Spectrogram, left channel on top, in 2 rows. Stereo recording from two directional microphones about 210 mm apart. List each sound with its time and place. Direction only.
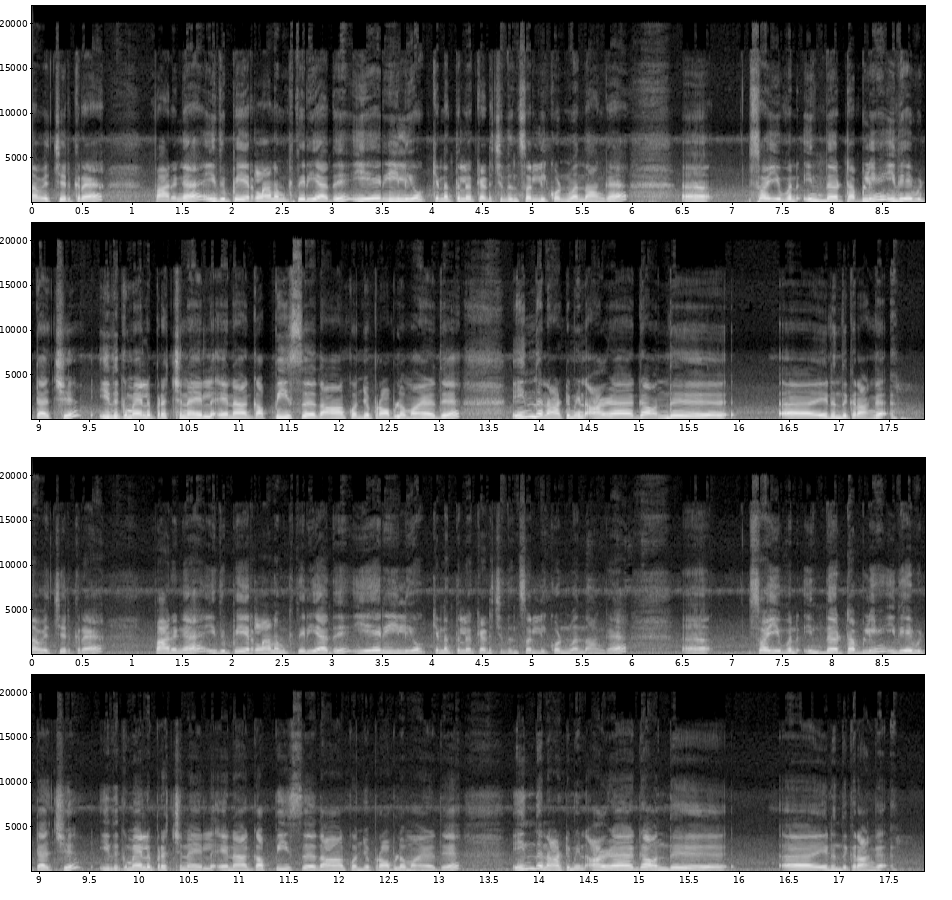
0.0 s a woman's voice: 20° left (ahead or behind)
